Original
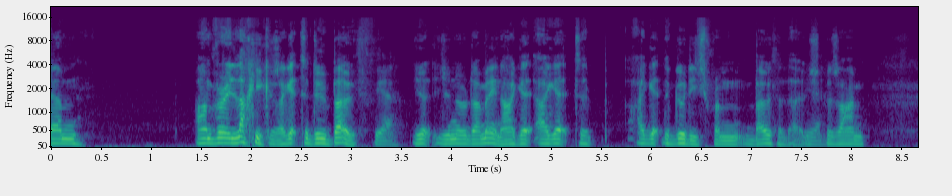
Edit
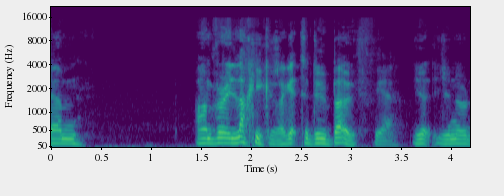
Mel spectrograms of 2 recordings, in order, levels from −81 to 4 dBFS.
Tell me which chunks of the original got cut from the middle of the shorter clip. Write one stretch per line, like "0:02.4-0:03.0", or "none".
none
